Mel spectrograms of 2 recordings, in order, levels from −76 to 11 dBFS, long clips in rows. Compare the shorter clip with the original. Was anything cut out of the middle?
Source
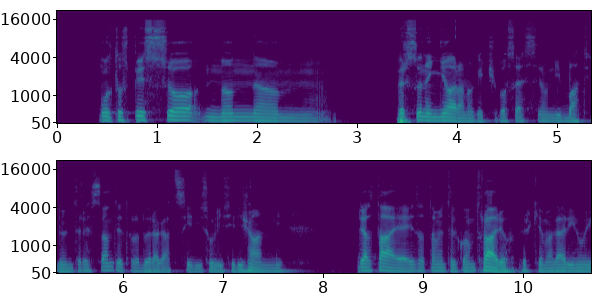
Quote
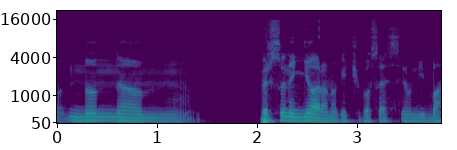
no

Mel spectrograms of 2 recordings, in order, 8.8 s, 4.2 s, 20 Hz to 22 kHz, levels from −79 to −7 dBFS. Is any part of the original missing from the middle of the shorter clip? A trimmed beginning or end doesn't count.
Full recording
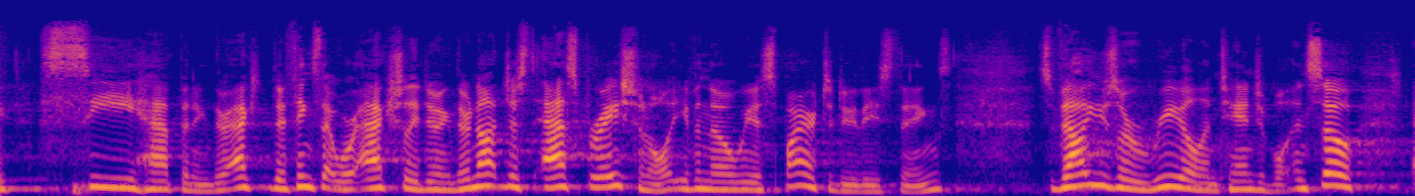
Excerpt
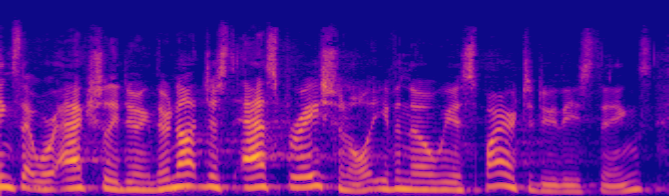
no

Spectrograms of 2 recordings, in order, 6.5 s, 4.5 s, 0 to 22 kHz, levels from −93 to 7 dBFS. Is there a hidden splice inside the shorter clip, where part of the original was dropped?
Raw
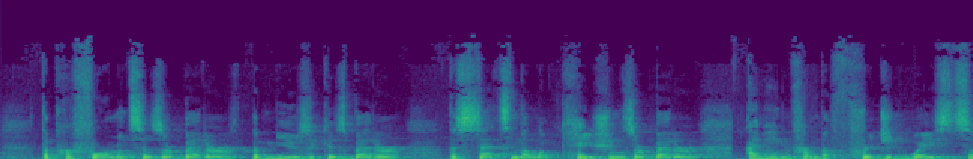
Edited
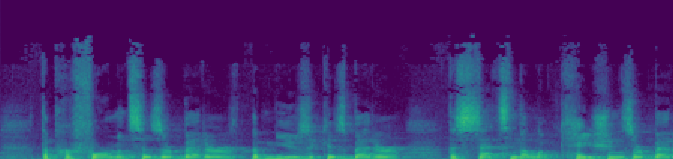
no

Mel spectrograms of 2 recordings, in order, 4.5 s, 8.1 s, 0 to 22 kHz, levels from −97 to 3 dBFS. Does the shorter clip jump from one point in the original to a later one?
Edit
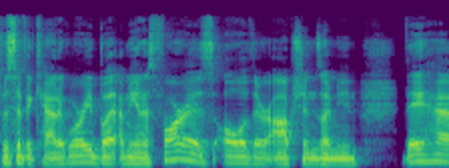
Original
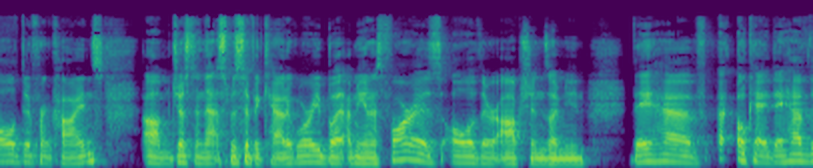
no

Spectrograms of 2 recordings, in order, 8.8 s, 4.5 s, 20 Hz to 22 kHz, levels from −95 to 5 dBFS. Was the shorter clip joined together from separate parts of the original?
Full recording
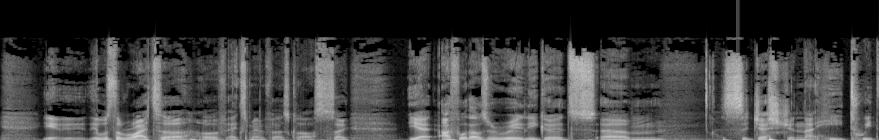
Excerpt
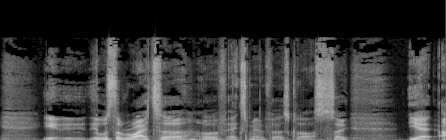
no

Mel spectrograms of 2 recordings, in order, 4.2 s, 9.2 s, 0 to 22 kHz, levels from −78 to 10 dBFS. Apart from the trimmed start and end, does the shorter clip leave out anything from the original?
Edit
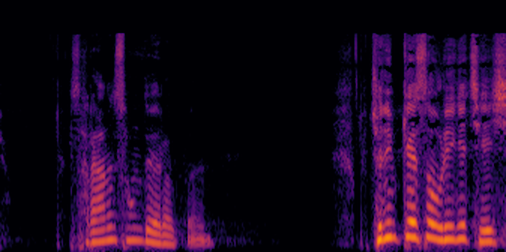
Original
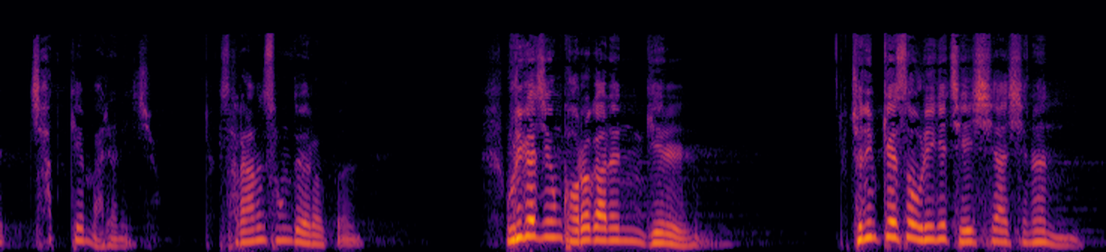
yes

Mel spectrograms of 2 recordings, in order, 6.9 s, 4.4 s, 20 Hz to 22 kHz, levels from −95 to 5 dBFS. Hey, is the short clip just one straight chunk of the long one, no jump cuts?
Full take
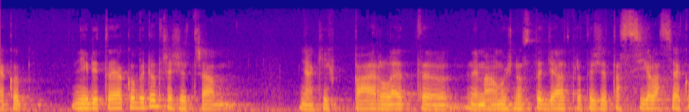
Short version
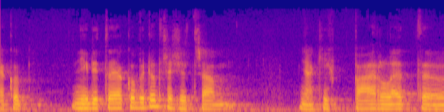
yes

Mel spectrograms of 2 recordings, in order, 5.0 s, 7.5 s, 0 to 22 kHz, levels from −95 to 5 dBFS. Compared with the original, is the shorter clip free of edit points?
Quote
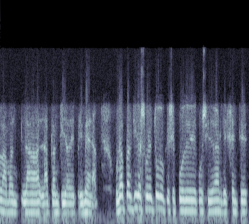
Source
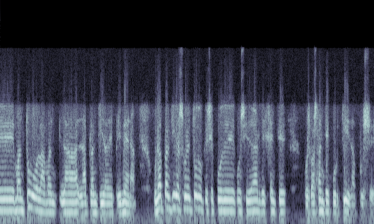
yes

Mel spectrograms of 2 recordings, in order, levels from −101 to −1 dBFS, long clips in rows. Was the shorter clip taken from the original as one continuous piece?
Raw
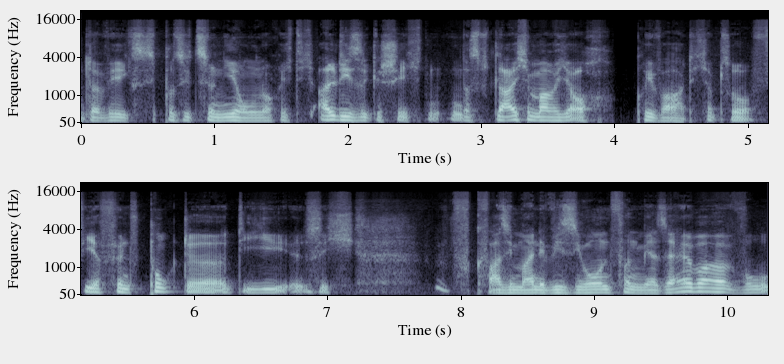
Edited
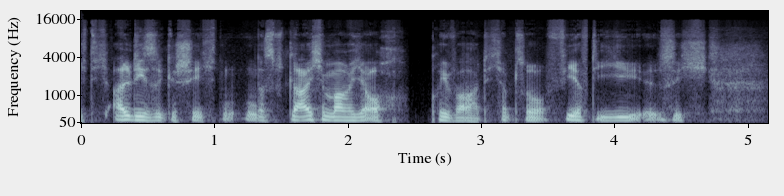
no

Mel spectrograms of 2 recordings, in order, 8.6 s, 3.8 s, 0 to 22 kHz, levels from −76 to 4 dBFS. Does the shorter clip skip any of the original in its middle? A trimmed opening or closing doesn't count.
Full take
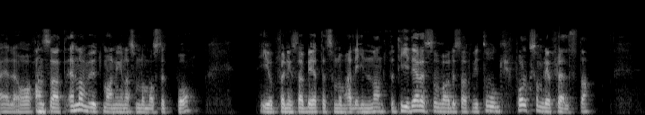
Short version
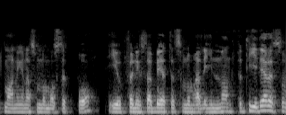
yes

